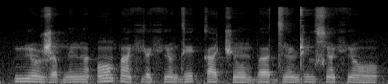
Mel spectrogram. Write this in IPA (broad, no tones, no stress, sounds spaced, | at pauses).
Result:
mʲ õ ʐ ɐ b ẽ ŋ ɐ̃ ʔ ɔ̃ p ã fʲ ɐ fʲ ɔ̃ d e k a t͡ʃ õ b ɐ d͡z ẽ ɖ i l ɕ ɐ̃ fʲ ɔ̃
